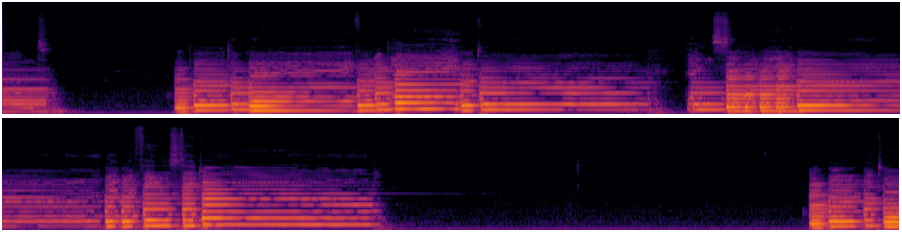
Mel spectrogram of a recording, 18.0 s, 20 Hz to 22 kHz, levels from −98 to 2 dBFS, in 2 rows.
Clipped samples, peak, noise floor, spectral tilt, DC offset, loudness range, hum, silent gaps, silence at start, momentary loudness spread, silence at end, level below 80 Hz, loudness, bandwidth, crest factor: under 0.1%; -16 dBFS; -73 dBFS; -9.5 dB/octave; under 0.1%; 10 LU; none; none; 0 s; 16 LU; 0 s; -70 dBFS; -33 LUFS; 7 kHz; 18 dB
